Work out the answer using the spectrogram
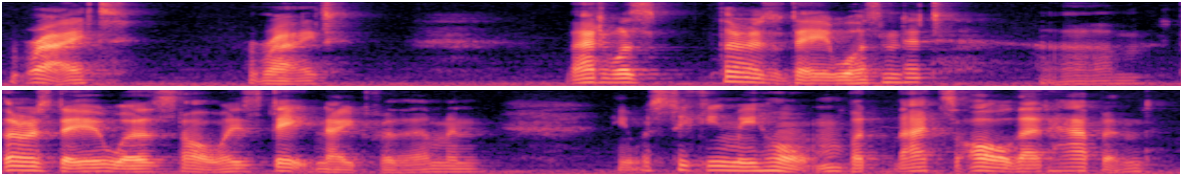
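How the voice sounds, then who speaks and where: A man's voice: lowish voice, slow pace, sharp tone. A man playing a chatty, evasive middle-aged grandmother in an audio drama, speaking hesitantly and conversationally. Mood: evasive, casual.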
